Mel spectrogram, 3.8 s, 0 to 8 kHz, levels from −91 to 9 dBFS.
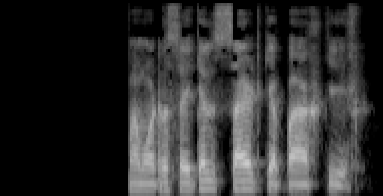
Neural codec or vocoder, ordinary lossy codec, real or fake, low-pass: autoencoder, 48 kHz, 128 numbers a frame, DAC-VAE, trained on Japanese speech; MP3, 32 kbps; fake; 7.2 kHz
